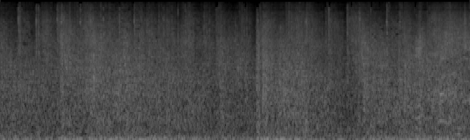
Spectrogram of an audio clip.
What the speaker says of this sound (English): so we'll hit them with artillery as well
